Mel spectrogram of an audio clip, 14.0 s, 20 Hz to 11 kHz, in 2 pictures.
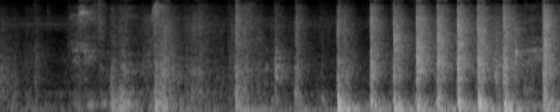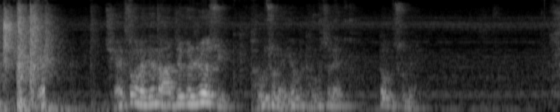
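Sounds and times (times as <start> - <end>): hard knocks: 1.8 - 7.8.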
